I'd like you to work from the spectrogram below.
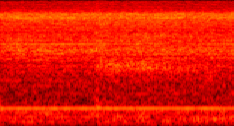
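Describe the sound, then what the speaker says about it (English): A vacuum cleaner run by a grandmother somewhere in a house, heard as a steady, faint whine with a constant hum, muffled as if from another room. "My grandmother's vacuuming, so you may or may not be able to hear me."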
